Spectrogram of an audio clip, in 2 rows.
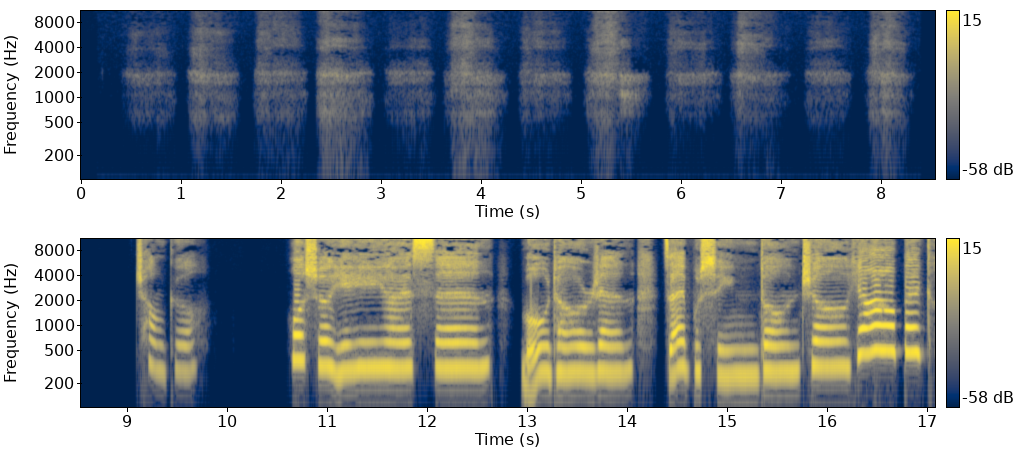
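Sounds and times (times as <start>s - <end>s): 
heavy rapid panting: 0.3s - 8.4s
speech: 9.1s - 9.8s, 10.7s - 17.0s.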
